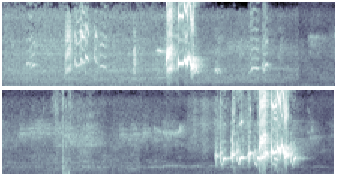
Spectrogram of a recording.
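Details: Sooty-headed bulbul song used to provoke other bulbuls: scattered soft notes, a loud chattering phrase at two seconds, a lone click, then another loud burst near the end.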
